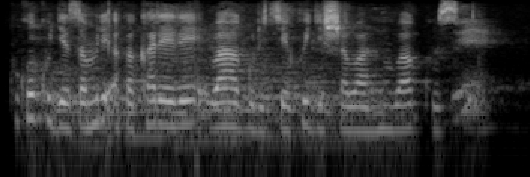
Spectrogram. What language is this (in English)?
Kinyarwanda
